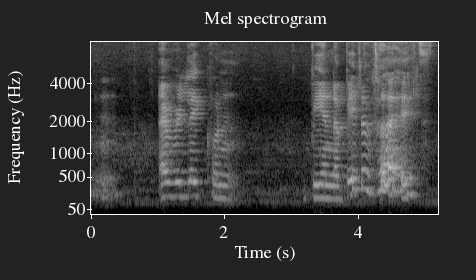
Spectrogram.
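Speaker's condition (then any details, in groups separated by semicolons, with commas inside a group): Traumatic brain injury; car crash; nine years since injury, coma, wheelchair one year, residential rehab; relearned talking, speech and language therapy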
